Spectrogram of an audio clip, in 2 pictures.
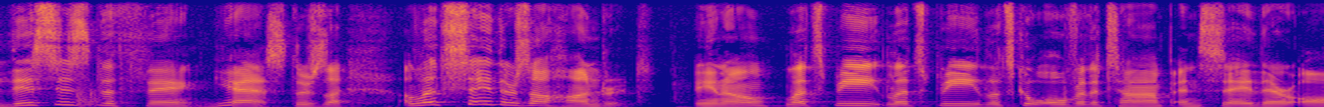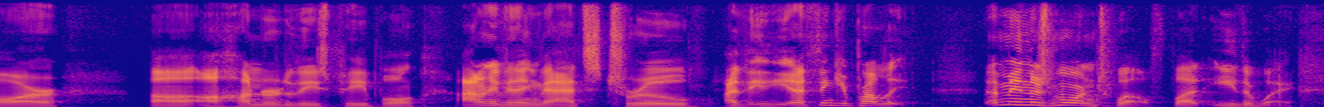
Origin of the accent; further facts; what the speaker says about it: Canada; moved away as an adult; now in United States; I'm from Sur Canada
